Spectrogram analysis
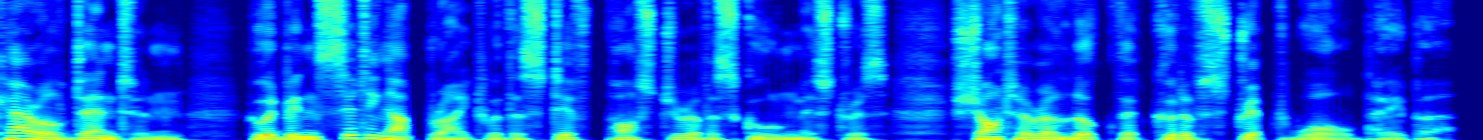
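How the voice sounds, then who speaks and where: Very deep male story narrator. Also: sing-song, moderate pace, no echo, studio quality. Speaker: audiobook narrator. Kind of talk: scripted first-person detective fiction narration.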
